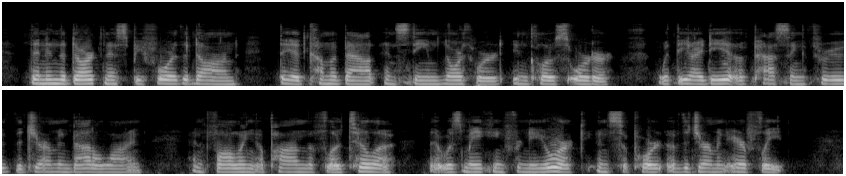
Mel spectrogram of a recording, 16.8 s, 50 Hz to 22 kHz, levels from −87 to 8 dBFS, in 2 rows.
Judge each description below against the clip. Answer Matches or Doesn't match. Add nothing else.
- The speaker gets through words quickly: Doesn't match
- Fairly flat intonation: Matches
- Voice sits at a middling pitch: Matches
